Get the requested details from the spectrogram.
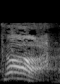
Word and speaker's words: Kerr: And I include Douglas Fairbanks Jr. and Deborah Kerr, pronounced Carr.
